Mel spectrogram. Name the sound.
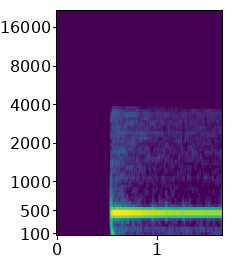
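telephone dial tone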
